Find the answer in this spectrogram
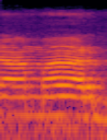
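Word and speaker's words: عمرو: Wa Abdullah bin Amr bin As anin Nabi sallallahu alaihi wasallam. Jadi kalau kalimat ya santri, kalau lafaz Umar ada wawunya bacanya bukan Umar, Amr. Kalau nggak ada wawunya bacanya Umar.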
